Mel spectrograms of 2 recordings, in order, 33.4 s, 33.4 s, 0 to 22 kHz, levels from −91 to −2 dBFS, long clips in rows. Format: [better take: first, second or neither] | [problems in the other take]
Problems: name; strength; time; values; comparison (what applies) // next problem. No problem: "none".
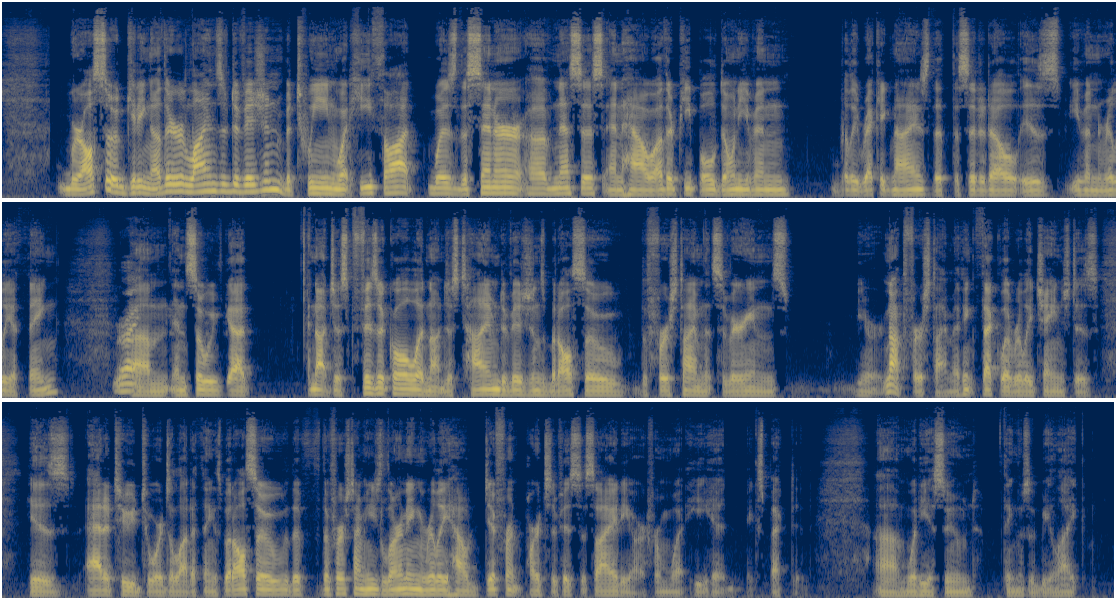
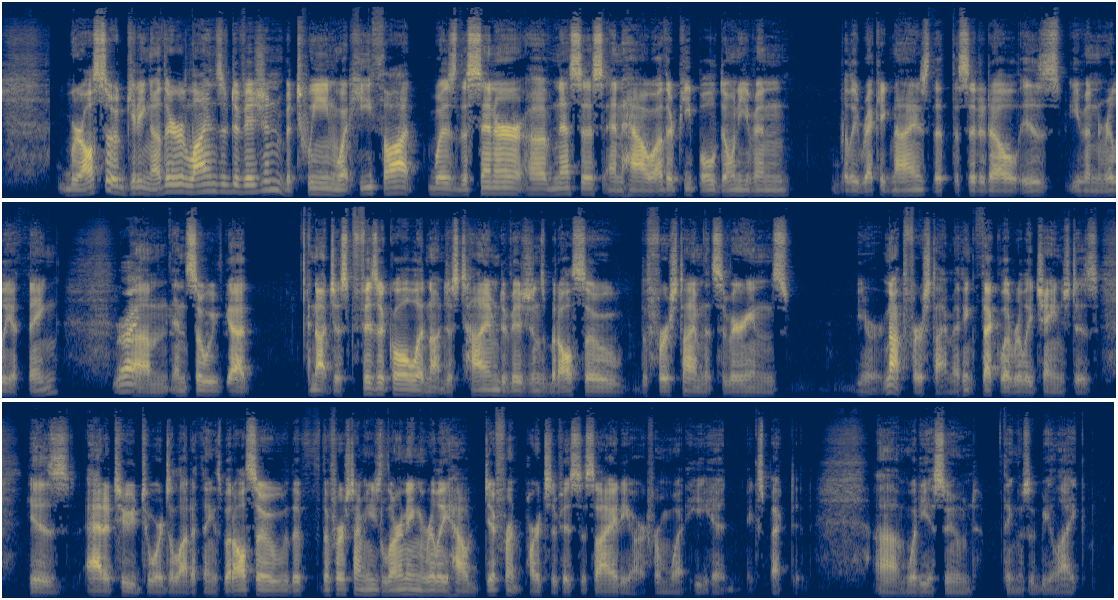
first | thin; very; fading below 750 Hz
